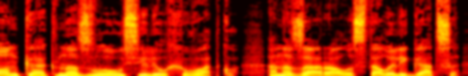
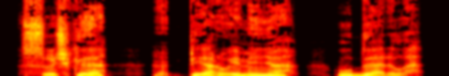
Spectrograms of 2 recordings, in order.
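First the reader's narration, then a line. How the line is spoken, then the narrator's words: Mumbling. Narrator (Russian): промямлил он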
